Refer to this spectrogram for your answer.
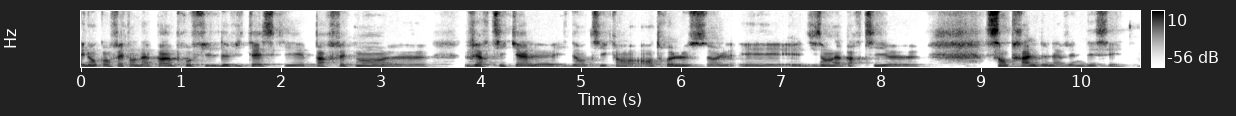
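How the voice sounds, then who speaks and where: There is audible room echo as a man of medium pitch speaks at a fairly slow pace with fairly even intonation. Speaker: engineer, research institute director. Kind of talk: conference talk, Q&A answer. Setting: video conference. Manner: hesitant, many fillers.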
